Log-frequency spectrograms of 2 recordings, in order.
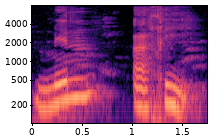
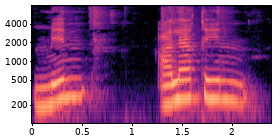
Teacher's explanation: उसमें हम ना गुन्ना करेंगे और ना ही छुपाएंगे और ना ही उसको किसी चीज़ पे बदलेंगे, बल्कि नून बज़ाहिर पढ़ेंगे। इसी को इजहार कहा जाता है।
